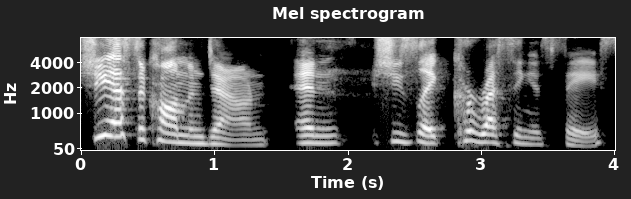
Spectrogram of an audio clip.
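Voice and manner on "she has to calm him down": plain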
